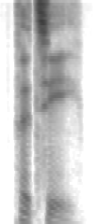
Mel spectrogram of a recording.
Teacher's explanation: You see it ends with a T, but we don't say petite. Nope, that T is totally silent. The sound stops right at the vowel, petit. It's as simple as that.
